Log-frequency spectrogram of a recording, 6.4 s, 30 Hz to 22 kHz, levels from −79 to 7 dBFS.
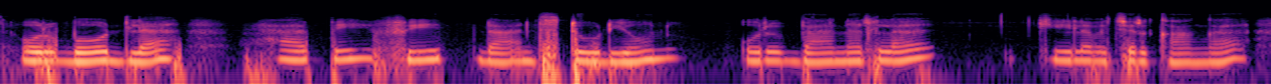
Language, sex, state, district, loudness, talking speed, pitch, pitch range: Tamil, female, Tamil Nadu, Nilgiris, -17 LUFS, 95 wpm, 185 Hz, 180-210 Hz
